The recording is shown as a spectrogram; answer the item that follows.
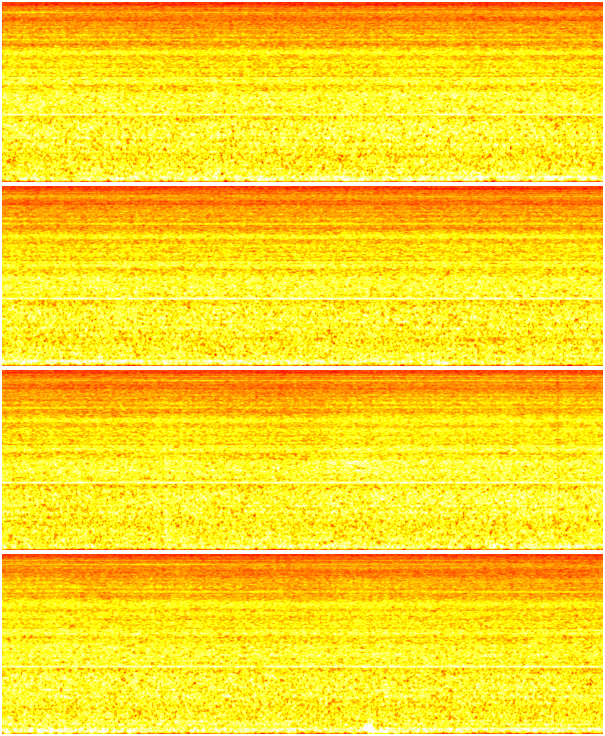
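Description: Hot air rework station blowing steadily at a board-mounted power IC to reflow or remove it: an even airy hiss with a faint steady high whine, and one small click near the end.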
